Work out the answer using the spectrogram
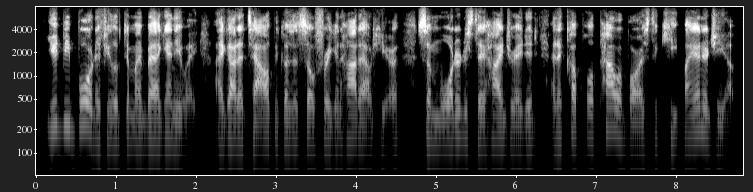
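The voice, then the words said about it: Exaggerated New York City accent. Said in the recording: “I said with an exaggerated New York City accent.”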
